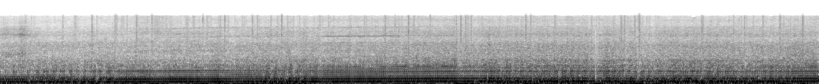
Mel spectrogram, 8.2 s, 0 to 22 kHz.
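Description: Suzuki GSX-S1000's inline-four engine, on a remapped ECU, running through a Firetong Willy Made aftermarket exhaust while the bike cruises. The engine note rises a little in pitch about a second in and then holds steady.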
